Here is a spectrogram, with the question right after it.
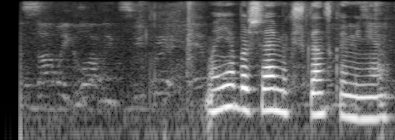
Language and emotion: Russian, neutral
